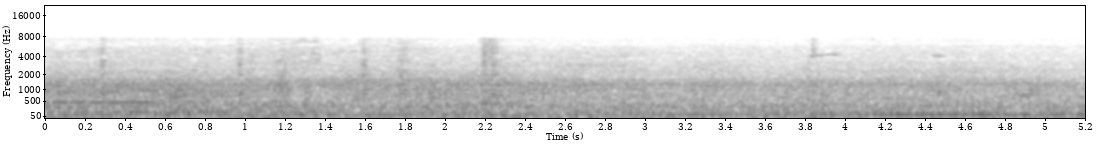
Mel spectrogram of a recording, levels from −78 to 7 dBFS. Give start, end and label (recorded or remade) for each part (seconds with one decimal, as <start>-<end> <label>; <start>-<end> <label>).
0.0-5.2 recorded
